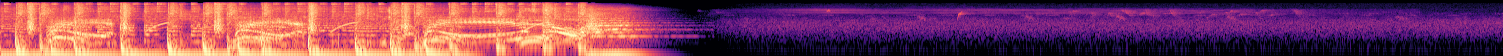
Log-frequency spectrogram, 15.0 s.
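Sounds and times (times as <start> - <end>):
small birds chirping: 7.1 - 15.0
steady hiss: 7.3 - 15.0.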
